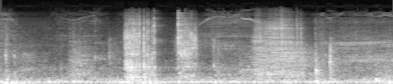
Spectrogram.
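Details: Whirlpool dishwasher door making loud squeaks when opening and closing; scattered short creaks as the door moves and closes: door squeak.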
